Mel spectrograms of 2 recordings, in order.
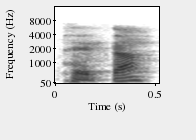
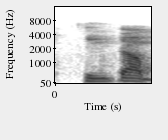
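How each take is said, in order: First: The first vowel is a short e sound. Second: The first vowel is a long ee sound. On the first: The speaker calls it right. "इसका एक्चुअल उच्चारण है थेटा" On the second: The speaker calls it wrong. "हम लोग बहुत बार गलती से इसको थीटा बोलते हैं"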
